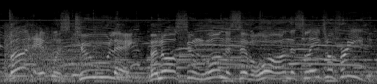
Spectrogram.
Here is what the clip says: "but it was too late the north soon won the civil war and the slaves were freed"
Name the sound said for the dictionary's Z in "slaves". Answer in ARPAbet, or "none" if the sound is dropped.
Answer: Z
